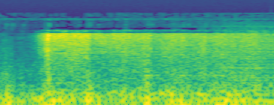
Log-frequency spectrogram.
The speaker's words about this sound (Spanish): Hay como un ruido sordo muy fuerte, pero que es subaudible. Aunque si lo reproduces a mucha velocidad, no es agradable estar cerca.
